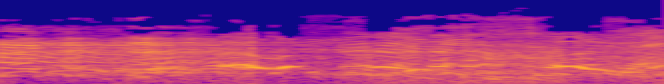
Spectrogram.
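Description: A man talking into a microphone, his voice carried over loudspeakers.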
